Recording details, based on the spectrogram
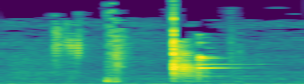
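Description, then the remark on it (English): Dice rattle and clatter across a hard surface as damage is rolled in a game, with a couple of sharp clicks standing out among fainter taps over a low steady hum. “Come on, dice, don't kill me now.”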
